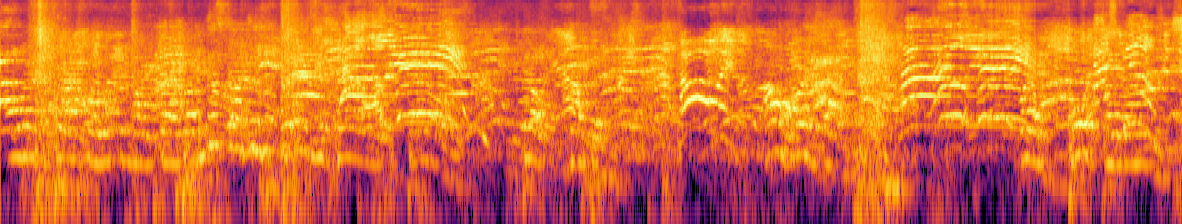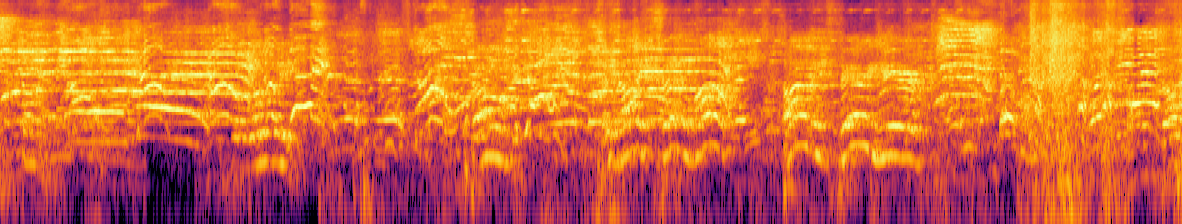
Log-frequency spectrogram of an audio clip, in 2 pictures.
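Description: A crowd cheers and shouts in a large echoing hall.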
